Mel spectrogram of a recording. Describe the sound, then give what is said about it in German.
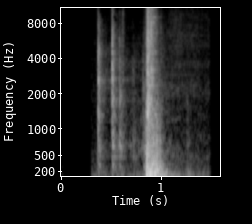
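A door is opened abruptly without knocking: a couple of quick latch clicks, then a loud thud and a rattling swing that fades over about a second, with no voices. “Beim nächsten Mal klopfe ich wohl besser an.”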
